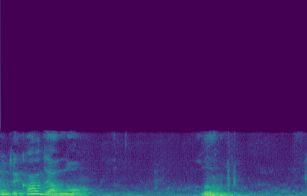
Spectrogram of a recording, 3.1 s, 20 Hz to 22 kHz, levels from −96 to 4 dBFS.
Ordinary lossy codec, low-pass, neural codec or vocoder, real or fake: AAC, 48 kbps; 7.2 kHz; codec, 16 kHz, 4 kbps, X-Codec, HuBERT features, trained on LibriSpeech; fake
